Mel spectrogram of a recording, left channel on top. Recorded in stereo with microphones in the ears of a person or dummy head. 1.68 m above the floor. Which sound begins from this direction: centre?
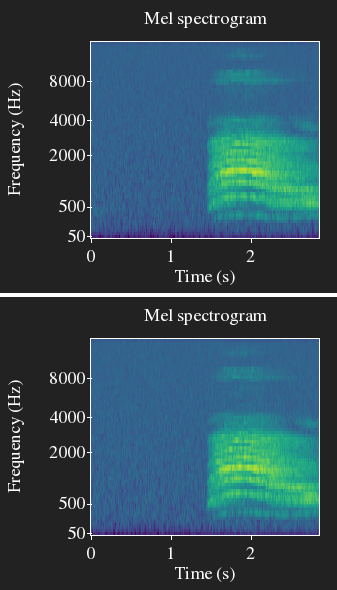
A cat meowing, at 1.4 s.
